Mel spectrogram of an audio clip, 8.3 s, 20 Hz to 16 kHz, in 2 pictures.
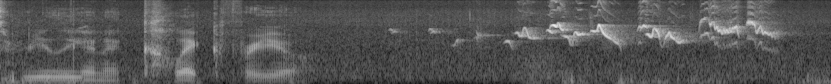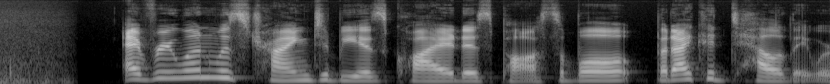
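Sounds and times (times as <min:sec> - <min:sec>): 
faint outdoor background: 0:00.0 - 0:08.2
speech: 0:00.2 - 0:01.7, 0:02.6 - 0:03.4, 0:04.8 - 0:08.2
bird calling with bright high chirps and warbling notes: 0:01.9 - 0:04.1.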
